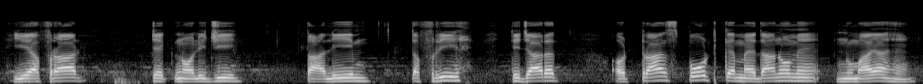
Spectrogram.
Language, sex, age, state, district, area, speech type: Urdu, male, 18-30, Uttar Pradesh, Saharanpur, urban, spontaneous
